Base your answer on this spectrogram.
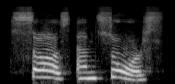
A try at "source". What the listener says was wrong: No, no source. Both are having same sound. Source. Okay, source. There is no R. R is silent.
